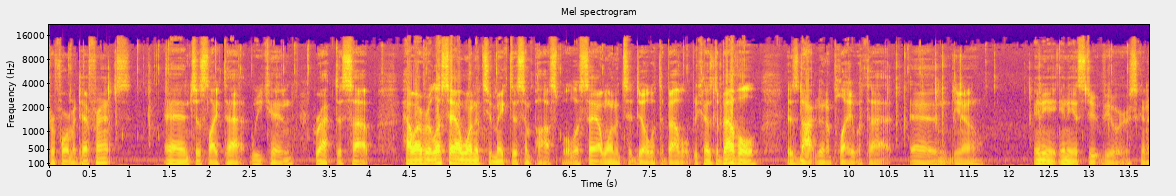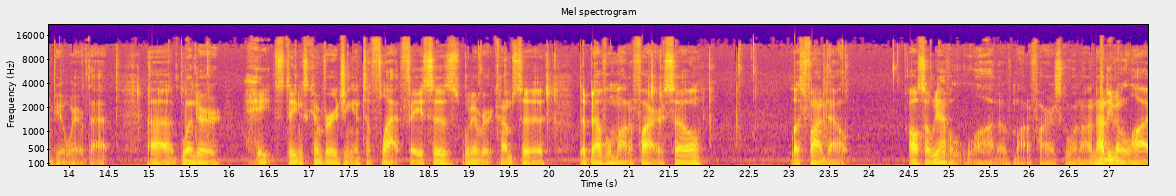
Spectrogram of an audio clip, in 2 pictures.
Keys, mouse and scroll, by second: 0.0-0.8 scroll down 4, 0.3 middle click, 0.8 1, 0.9 middle click, 1.2-1.7 scroll down 2, 1.4 shift+middle click, 1.6 middle click, 1.8 middle click, 2.4 middle click, 3.0 shift+middle click, 3.3 shift+double middle click, 4.8 middle click, 5.7 shift+scroll up 2, 8.0 middle click, 8.5-9.0 scroll up 3, 9.6-10.0 scroll down 3, 10.8 shift+middle click, 11.0 shift+scroll up 1, 11.3 q, 11.7 click, 12.7 middle click, 13.2 shift+middle click, 13.5 middle click, 13.6-14.2 scroll up 3, 14.2 click, 14.8 2, 15.3 click, 15.7 shift+middle click, 15.8-16.8 scroll up 3, 17.4 shift+click, 17.8 shift+click, 18.5 shift+click, 18.9 shift+click, 19.2 shift+middle click, 20.0 q, 20.5 click, 21.3 q, 21.5 click, 22.1-22.7 scroll down 3, 22.4 shift+middle click, 23.3 shift+scroll down 1, 23.5 shift+middle click, 24.7 click, 25.2-26.9 scroll down 10, 26.9 click.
